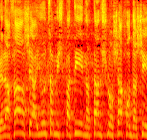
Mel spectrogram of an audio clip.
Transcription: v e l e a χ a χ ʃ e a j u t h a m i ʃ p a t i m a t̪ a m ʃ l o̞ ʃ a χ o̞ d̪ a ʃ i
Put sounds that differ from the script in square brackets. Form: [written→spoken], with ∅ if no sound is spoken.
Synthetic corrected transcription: v e l e a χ a [χ→ʁ] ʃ e a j u [t→t͡s] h a m i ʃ p a t i [m→n] a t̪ a [m→n] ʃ l o̞ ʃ a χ o̞ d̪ a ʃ i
